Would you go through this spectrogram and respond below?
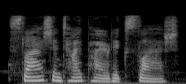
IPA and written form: ˌæntipaɪˈrɛtɪk (antipyretic)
